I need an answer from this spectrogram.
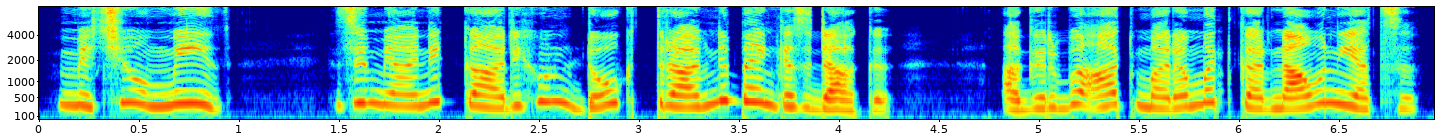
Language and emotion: Kashmiri, fearful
